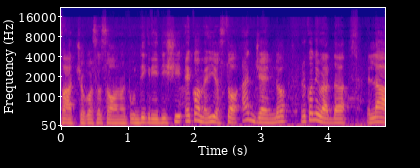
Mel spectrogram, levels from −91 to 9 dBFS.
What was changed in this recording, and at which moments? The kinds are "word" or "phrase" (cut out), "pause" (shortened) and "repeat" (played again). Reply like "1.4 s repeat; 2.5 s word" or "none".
none

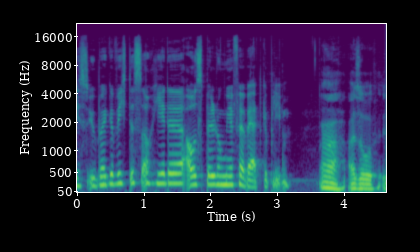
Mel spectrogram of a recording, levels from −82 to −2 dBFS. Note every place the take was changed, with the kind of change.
none

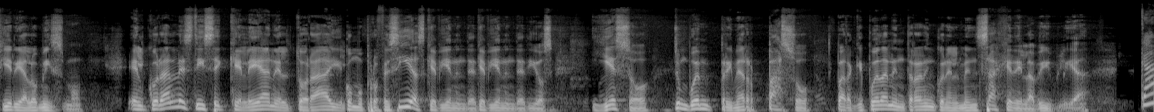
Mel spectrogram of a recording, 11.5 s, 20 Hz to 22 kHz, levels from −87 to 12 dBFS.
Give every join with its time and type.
3.4 s phrase; 4.8 s repeat; 6.8 s word; 9.4 s word

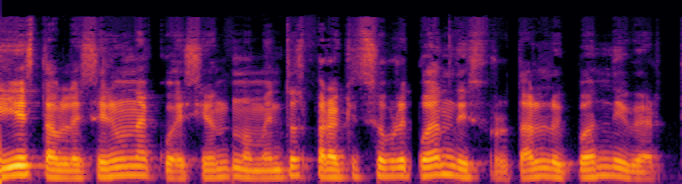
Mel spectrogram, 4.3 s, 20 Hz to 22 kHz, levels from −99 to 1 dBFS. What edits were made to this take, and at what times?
1.4 s phrase; 2.6 s word

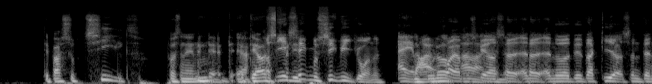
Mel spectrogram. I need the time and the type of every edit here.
1.6 s pause; 2.7 s word; 5.3 s repeat

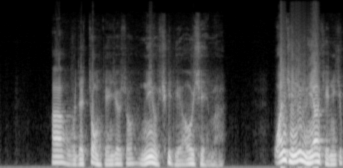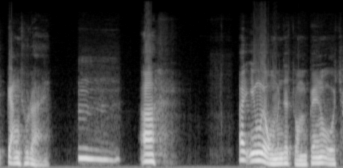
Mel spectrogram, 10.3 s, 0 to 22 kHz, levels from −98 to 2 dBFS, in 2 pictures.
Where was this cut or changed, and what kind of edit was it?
none

